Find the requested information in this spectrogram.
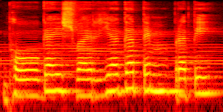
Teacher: చివరిలో తీ హ్రస్వము పొడిగించకూడదు.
